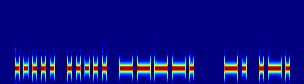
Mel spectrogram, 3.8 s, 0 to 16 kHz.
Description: Morse code, heard as a keyed tone, about 22 wpm, 700 Hz. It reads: 559 NR
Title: Practice QSO - Exchange 1 - Beginning - 22wpm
